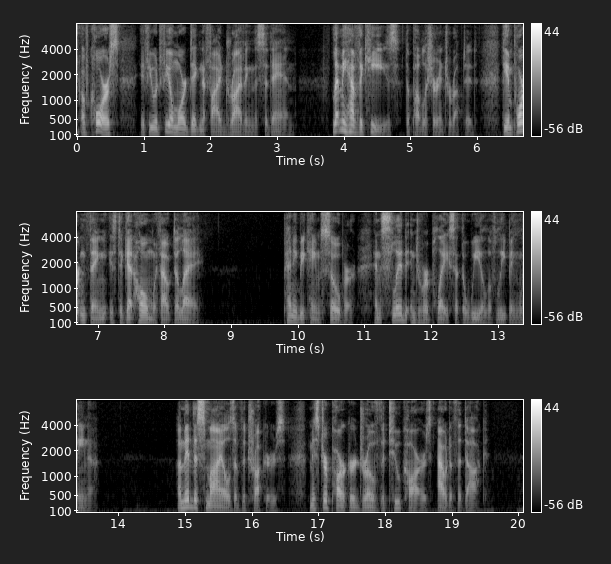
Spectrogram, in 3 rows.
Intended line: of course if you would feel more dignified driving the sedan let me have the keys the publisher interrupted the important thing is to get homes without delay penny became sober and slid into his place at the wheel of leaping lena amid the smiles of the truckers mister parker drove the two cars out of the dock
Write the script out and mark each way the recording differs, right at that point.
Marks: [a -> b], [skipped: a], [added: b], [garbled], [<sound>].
of course if you would feel more dignified driving the sedan let me have the keys the publisher interrupted the important thing is to get [homes -> home] without delay penny became sober and slid into [his -> her] place at the wheel of leaping lena amid the smiles of the truckers mister parker drove the two cars out of the dock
